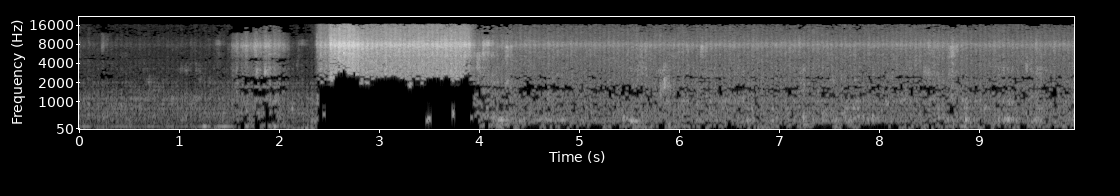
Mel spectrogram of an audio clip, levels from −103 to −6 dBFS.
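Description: A recording of everyday sounds carries a fast, rough flutter from start to finish, the level dipping by about 6 dB roughly twenty times a second. That rough tremolo is overlap-add ripple: the audio was cut into windowed frames and rejoined with an overlap whose gains don't add to a steady level, so loudness pulses once per frame. The whole clip also sounds swirly, smeared and hollow, with softened attacks and nothing above 16.5 kHz. This is likely generation loss, with the sound decoded and re-encoded around five times through MP3 at rates that point to about 60 kbit/s. Each pass quantised on a shifted frame grid, so noise and spectral gaps piled up beyond what a single encode would leave.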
